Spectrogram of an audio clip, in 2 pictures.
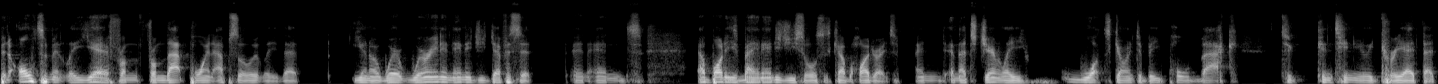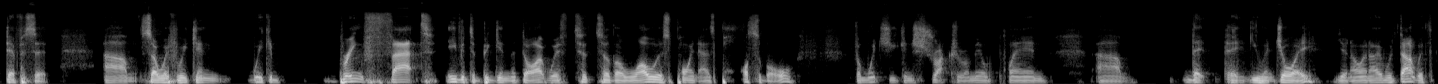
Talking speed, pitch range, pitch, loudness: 175 wpm, 90-105 Hz, 95 Hz, -21 LUFS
